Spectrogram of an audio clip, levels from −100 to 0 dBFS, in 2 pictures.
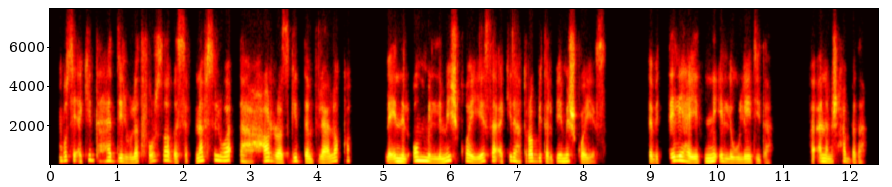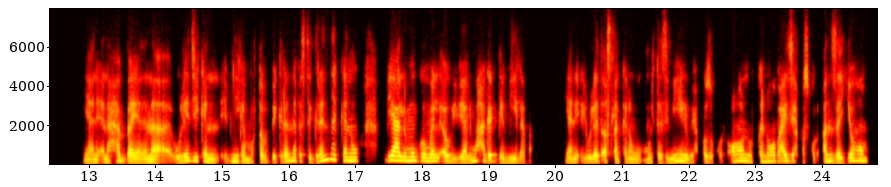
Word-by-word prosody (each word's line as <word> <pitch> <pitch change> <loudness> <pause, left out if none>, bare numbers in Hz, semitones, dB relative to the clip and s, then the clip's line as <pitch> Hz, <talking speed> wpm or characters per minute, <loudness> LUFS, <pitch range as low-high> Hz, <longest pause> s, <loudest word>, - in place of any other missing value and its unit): بُصي 220 +3 -2
أكيد 250 -3 -3
هادي 190 -2 0
الولاد 145 -1 -1
فرصة 225 +8 -1
بس - - -3
في 165 - -6
نفس 215 +4 +1
الوقت 220 -1 +2
هاحرّص 160 -8 +2
جدًا 160 -4 0
في 150 - -19
العلاقة، 160 +8 0 0.5
لإن 160 0 +5
الأم 200 +5 +4
اللي 145 -2 0
مش 205 +10 +3
كويسة 165 -1 0
أكيد 205 - -1
هتربي 175 +1 +1
تربية 165 -1 -2
مش 165 +1 +6
كويسة، 120 - -4 0.6
فبالتالي 210 +3 +3
هيتنقل 155 +2 +2
لولادي 135 -1 -1
ده - - -12 0.6
فأنا 160 -2 +1
مش 150 +1 0
حابة 150 -6 -5
ده، 135 +1 -10 0.7
يعني 130 -1 -2
أنا 145 - -1
حابة 160 +1 +1
يعني 135 -2 +1
أنا 145 0 +1
ولادي 175 +7 0
كان 155 -10 -1
ابني 155 +1 -3
كان 155 -2 -2
مرتبط 150 +4 -4
بجيراننا 160 +6 -1
بس 170 -4 -7
جيراننا 205 - +2
كانوا 195 -5 +1 0.4
بيعلموه 205 -3 +6
جمال 175 -1 +1
أوي 150 -2 -1
بيعلموه 145 +5 -1
حاجات 175 -3 +1
جميلة 135 -6 -4
بقى، - - -23 0.5
يعني 140 -1 -3
الولاد 150 +3 0
أصلًا 160 - 0
كانوا 135 -4 -5
ملتزمين 135 +5 -2
وبيحفظوا 145 +1 -6
قرآن 175 +1 -2
وكان 155 +1 -5
هو 160 +1 0
بقى 165 - 0
عايز 165 -1 +1
يحفظ - - -4
قرآن 165 +1 -3
زيهم، 175 +5 0
160 Hz, 160 wpm, -26 LUFS, 145-185 Hz, 0.7 s, مش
